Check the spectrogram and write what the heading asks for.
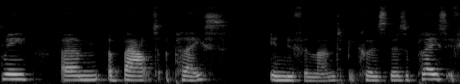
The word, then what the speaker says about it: Newfoundland: And then you also have to remember to say, understand Newfoundland. So it sounds like understand Newfoundland.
